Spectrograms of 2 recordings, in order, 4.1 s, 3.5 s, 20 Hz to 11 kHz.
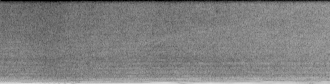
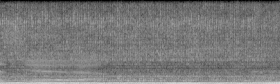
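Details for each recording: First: Roadkill 1968 Dodge Charger with swapped Toyota 2JZ turbo engine on a dyno pull: hard pull with steadily climbing pitch, then a sharp bang near the top as something lets go. Too much boost, 28 psi at 4700 rpm, making 370 hp and 419 lb-ft. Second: 1968 Dodge Charger with a turbo Toyota 2JZ engine, running for the first time: a steady, even low idle with a smooth unbroken rumble and no knocks or stumbles; normal idle.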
